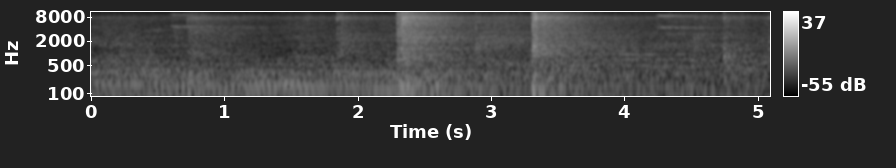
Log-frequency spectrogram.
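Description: A volleyball being hit twice, about a second apart, during a rally in a large gymnasium; the first hit rings briefly in the hall, the second is sharper.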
